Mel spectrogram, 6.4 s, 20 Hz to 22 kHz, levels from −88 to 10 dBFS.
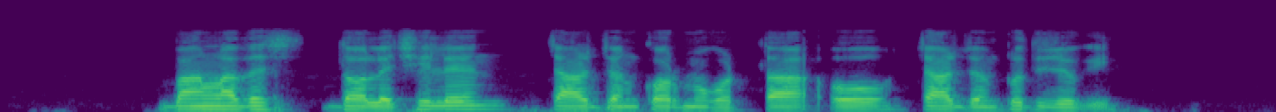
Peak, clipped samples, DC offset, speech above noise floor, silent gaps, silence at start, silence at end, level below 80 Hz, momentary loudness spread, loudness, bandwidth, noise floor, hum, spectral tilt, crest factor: -2 dBFS; under 0.1%; under 0.1%; 51 dB; none; 0.8 s; 0.8 s; -50 dBFS; 8 LU; -18 LUFS; 7.2 kHz; -68 dBFS; none; -8 dB/octave; 16 dB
